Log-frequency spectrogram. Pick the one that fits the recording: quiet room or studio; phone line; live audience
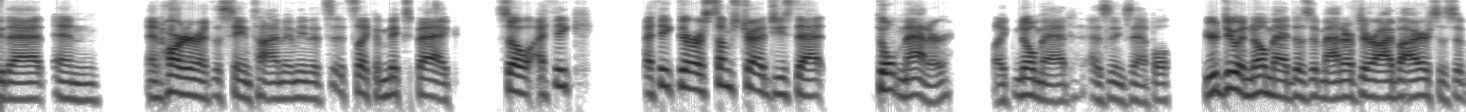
live audience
